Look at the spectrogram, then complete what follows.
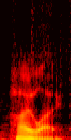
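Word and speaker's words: Hialeah: How did you pronounce that? Hili. High. Yep. Oh, you kind of rolled it. I say hi. Ali. No, it's hili.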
